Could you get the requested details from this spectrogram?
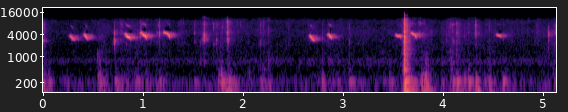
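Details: Eight incubator-hatched Light Sussex chicks a day old, pecking at a hole in their cardboard box and at a GoPro Hero 7 Black. High chirping peeps come in pairs and short groups, broken by thuds and a sharp knock.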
